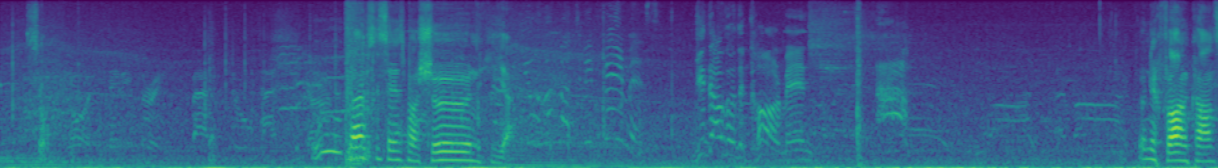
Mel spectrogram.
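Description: A car door opens and thuds shut.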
